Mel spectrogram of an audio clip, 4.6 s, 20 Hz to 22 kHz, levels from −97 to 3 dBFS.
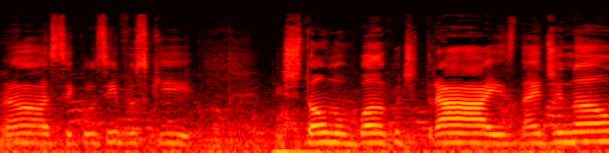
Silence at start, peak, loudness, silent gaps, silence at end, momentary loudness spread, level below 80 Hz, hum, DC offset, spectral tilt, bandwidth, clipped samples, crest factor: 0 s; -18 dBFS; -36 LUFS; none; 0 s; 14 LU; -48 dBFS; none; under 0.1%; -4 dB/octave; 16 kHz; under 0.1%; 18 dB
